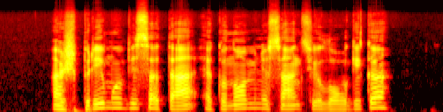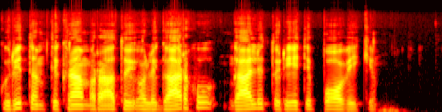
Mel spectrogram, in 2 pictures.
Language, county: Lithuanian, Telšiai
